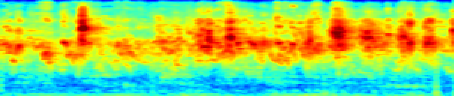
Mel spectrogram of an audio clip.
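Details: Happy budgerigars give a continuous layered chatter of thin whistled notes and harsh squawks, steady in loudness, with brief bright pips standing out.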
